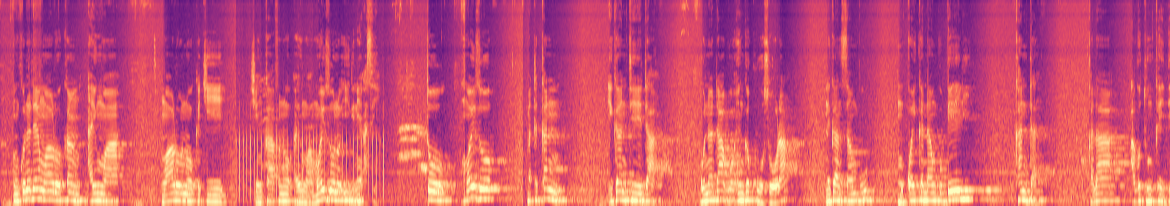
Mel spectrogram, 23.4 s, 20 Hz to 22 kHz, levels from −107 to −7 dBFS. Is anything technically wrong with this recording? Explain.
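Yes. Gain pumping runs throughout the speech: loud and soft parts are squashed closer in level, with the room noise about 38 dB below the voice and a gain swing of roughly 25 dB. The likely cause is excessive input gain with a fast limiter, shown as a breathing waveform envelope.

A train of clicks runs from 4.71 to 7.67 s: around forty regularly spaced ticks at 13.6 per second, peaking roughly 5 dB above the signal. These appear as thin vertical spectrogram lines, likely from interference or an interface fault.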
